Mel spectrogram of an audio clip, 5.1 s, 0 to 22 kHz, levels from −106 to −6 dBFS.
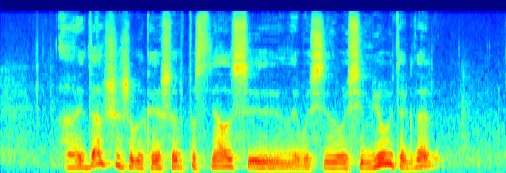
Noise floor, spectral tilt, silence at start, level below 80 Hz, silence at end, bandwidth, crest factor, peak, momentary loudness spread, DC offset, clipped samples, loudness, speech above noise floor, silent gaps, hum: -50 dBFS; -5.5 dB/octave; 0 s; -68 dBFS; 0.3 s; 16 kHz; 16 dB; -10 dBFS; 7 LU; under 0.1%; under 0.1%; -26 LUFS; 25 dB; none; none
